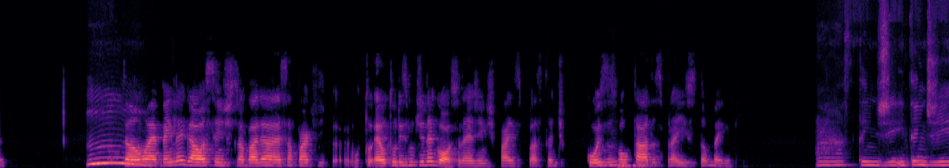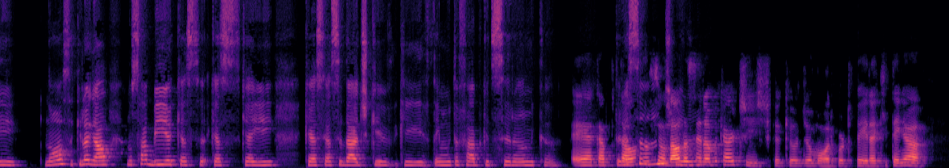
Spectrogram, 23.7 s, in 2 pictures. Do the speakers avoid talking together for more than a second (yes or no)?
no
